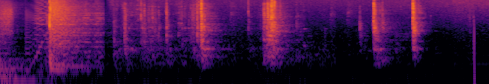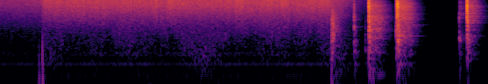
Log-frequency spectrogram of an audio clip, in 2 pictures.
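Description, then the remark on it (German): A cassette player mechanism clunks and clicks in an irregular series of sharp mechanical knocks, with a steady hiss underneath, ending in a quick flurry of clicks. No one speaks. “Wann hast du das Geräusch zum letzten Mal gehört?”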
